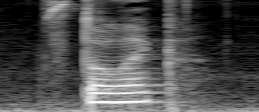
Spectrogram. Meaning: diminutive of stůl
- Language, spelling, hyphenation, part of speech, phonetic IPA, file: Czech, stolek, sto‧lek, noun, [ˈstolɛk], Cs-stolek.ogg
